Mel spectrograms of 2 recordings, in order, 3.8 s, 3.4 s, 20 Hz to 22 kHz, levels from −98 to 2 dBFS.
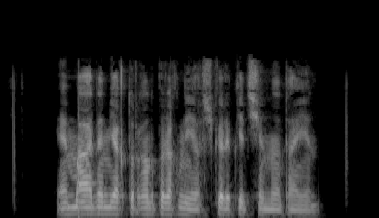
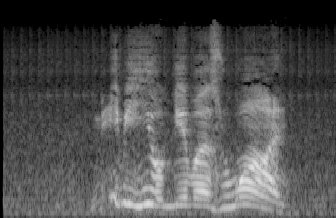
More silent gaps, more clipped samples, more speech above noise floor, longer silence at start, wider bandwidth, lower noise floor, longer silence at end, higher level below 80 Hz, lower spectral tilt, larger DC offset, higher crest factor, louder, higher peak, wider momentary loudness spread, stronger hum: neither; neither; about the same, 29 dB vs 30 dB; second, 0.55 s vs 0.9 s; second, 7.6 kHz vs 14 kHz; first, -68 dBFS vs -48 dBFS; about the same, 0.6 s vs 0.5 s; second, -74 dBFS vs -64 dBFS; about the same, -2.5 dB/octave vs -3.5 dB/octave; neither; about the same, 22 dB vs 20 dB; second, -39 LUFS vs -18 LUFS; second, -18 dBFS vs 0 dBFS; about the same, 10 LU vs 10 LU; neither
